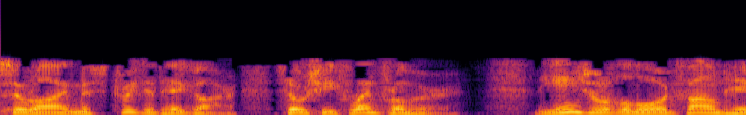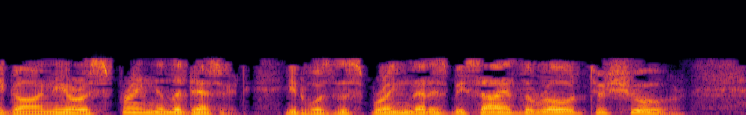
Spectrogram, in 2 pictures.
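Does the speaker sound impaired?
No.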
